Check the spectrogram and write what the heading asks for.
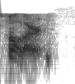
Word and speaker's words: Fowler: Fowler, F-O-L-E-R, Fowler. Do I have that right? Am I saying that right? – Close enough. It's Fowler.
